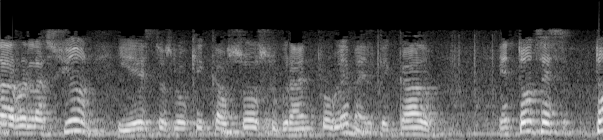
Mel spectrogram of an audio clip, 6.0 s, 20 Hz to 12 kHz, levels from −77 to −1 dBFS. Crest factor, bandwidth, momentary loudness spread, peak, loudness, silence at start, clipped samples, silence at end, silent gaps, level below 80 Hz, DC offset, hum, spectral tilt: 14 dB; 6 kHz; 8 LU; 0 dBFS; -15 LUFS; 0 s; under 0.1%; 0 s; none; -44 dBFS; under 0.1%; none; -8.5 dB/octave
